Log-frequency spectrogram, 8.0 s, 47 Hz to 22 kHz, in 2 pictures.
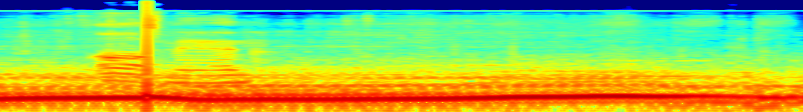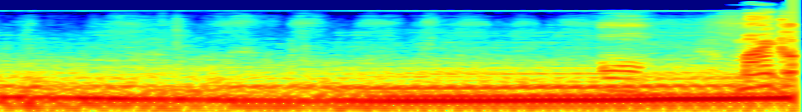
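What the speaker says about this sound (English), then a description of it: "I literally was downshifting, gassing it in 3rd gear" A catless Dodge Challenger Hellcat Redeye at night gives a deep, loud exhaust rumble from inside the car that swells as it accelerates in third gear, with brief voices over the engine.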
